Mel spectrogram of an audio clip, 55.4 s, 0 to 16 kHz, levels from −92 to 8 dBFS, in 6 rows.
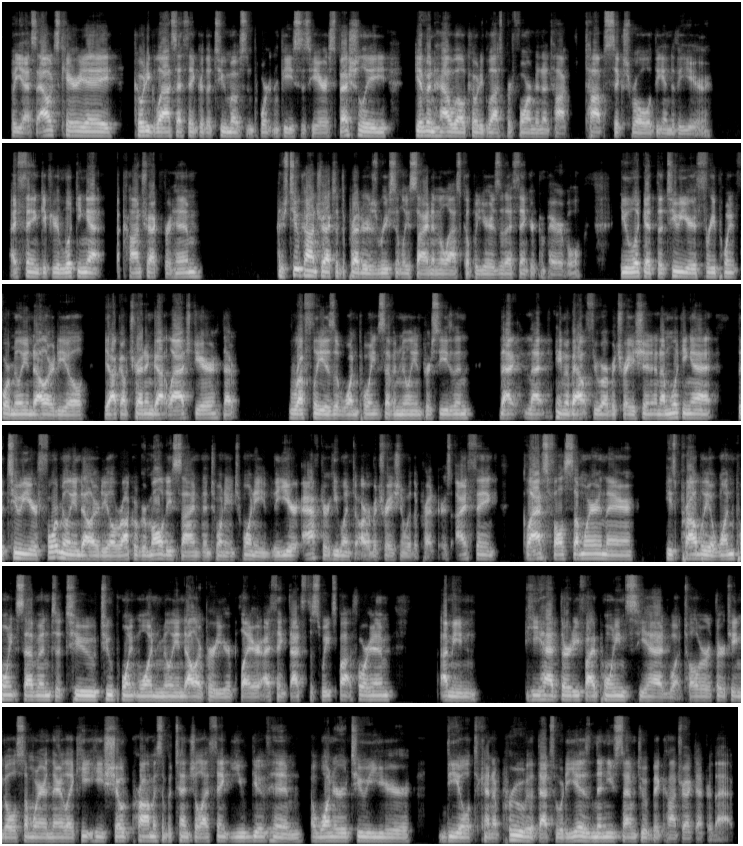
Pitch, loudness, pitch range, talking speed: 100 Hz, -18 LUFS, 95-105 Hz, 210 wpm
